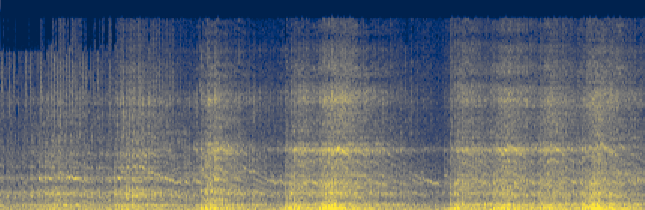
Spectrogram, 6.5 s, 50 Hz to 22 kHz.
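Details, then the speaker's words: Bajaj Pulsar 220, about 11 years old (bought 2011), 60–62 thousand km, after repair of an engine tick-tick noise (timing chain, scissor gear, clutch kit): clean throttle blips rising and falling smoothly, no ticking; engine completely silent and healthy. "मैं आपको इसकी engine के sound एक बार फिर से सुनाता हूं ये हॉर्न करते हैं और ये देखिए बिल्कुल साइलेंट"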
